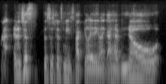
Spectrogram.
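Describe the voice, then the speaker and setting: A woman with a deep voice co-hosting a podcast, chatting frankly and speculating, with the odd swear. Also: a little fast. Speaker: podcast co-host. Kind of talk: casual chat.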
